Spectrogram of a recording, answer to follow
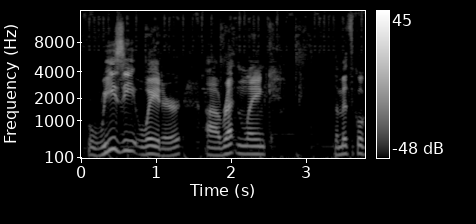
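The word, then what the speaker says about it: Wheezy Waiter: Weery waiter. Wow, that was a hor that was a horrible pronunciation. Whezzy Waiter, uh, Retin Link, The Mythical Kitchen, Try Guys.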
